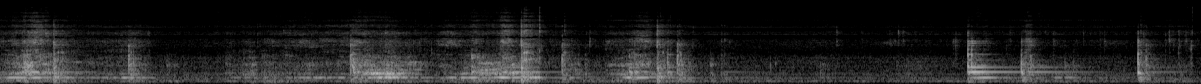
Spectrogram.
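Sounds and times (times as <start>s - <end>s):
spoon scraping metal pot: 0.0s - 1.5s, 2.3s - 7.0s.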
